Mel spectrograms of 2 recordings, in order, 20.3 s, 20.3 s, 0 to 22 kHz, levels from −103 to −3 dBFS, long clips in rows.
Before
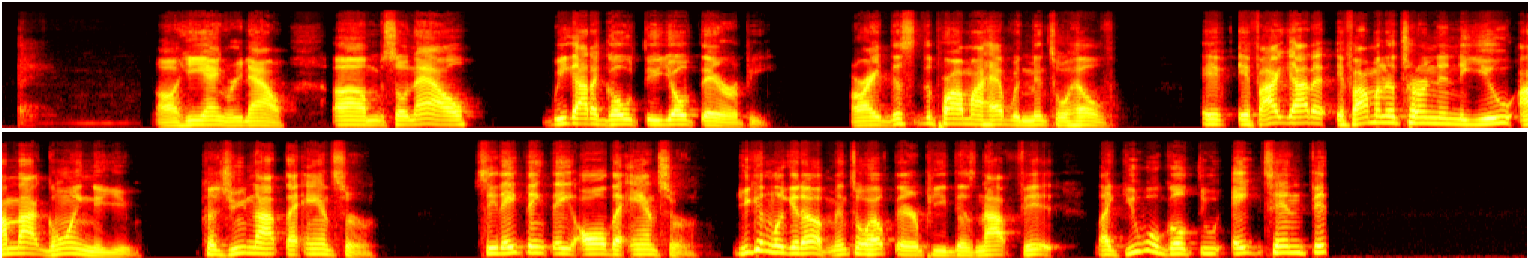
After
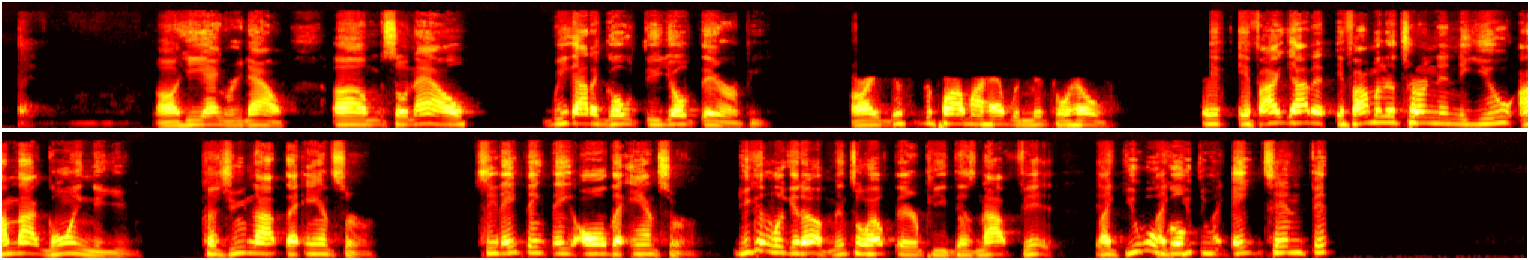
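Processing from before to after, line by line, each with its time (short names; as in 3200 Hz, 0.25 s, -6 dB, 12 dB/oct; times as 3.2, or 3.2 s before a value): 5.7–8.07 brick-wall FIR low-pass 1800 Hz
17.11–17.73 echo throw 0.37 s, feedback 20%, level -2.5 dB
whole clip: high shelf 10000 Hz +10.5 dB; reverb removal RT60 0.99 s; EQ curve 200 Hz 0 dB, 340 Hz -25 dB, 520 Hz +13 dB, 2700 Hz -20 dB, 5900 Hz +11 dB; gain -4 dB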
